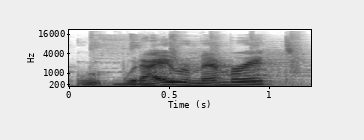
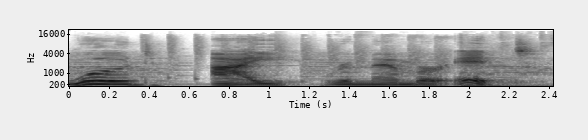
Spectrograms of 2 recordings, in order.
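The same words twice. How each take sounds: First: The D runs straight into the next vowel. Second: The D is kept separate from the next vowel. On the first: "you just say" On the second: "instead of saying"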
